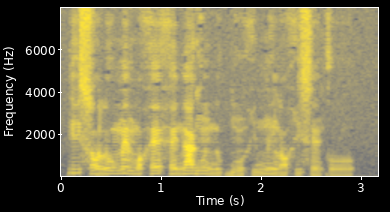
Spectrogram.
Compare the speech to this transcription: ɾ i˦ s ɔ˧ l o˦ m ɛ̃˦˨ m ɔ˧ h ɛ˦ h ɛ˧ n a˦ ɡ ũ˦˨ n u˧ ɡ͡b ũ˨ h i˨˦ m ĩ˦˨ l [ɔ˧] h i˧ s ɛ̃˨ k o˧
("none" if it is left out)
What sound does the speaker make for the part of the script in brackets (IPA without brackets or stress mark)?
ɔ˧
